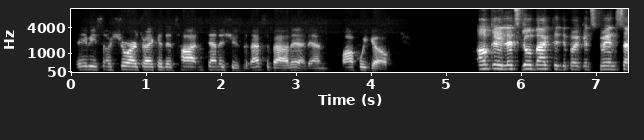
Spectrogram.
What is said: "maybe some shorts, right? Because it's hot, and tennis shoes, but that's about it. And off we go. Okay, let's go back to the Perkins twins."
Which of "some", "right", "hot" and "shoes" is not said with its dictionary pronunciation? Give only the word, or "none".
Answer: none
